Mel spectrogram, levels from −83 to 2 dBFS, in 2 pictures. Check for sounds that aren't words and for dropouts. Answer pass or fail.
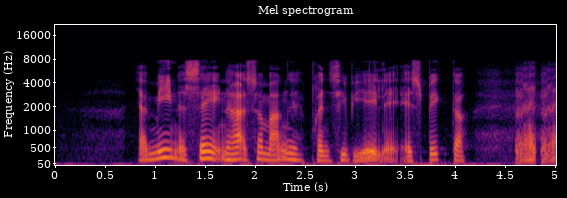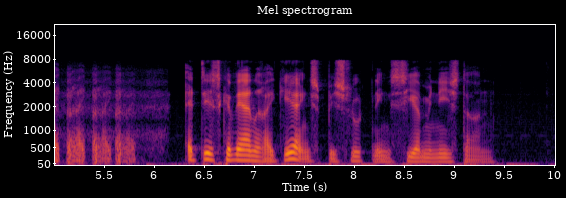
fail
